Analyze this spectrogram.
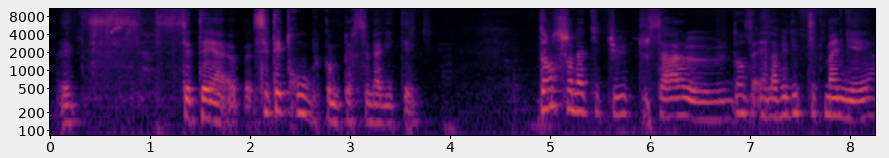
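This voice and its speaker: Over noticeable background noise, a woman with a fairly low pitch and ordinary pitch variation talks at a fairly slow pace, taking long, frequent pauses. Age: 60s. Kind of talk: documentary interview. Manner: halting.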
